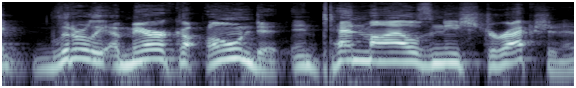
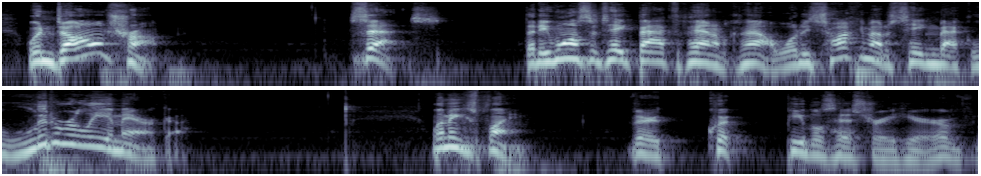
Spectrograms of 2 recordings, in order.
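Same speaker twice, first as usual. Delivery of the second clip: a lightly heightened, dramatic podcast host voice; punchy host monologue. Acted. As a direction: tell it like a breathless discovery to your listeners. Host's punchy solo monologue.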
